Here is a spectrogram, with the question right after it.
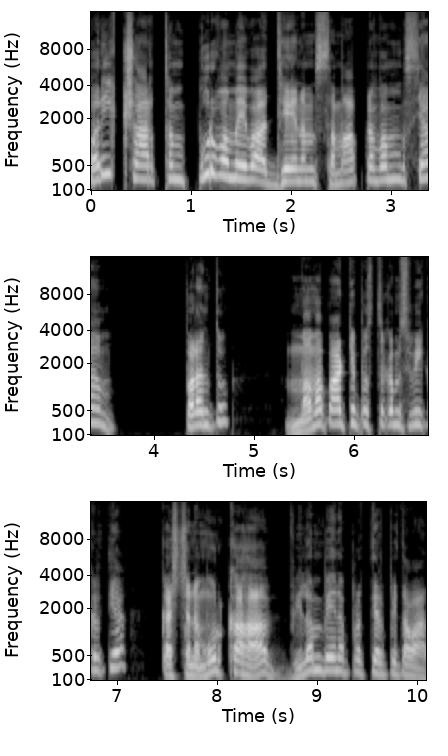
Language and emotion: Sanskrit, angry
